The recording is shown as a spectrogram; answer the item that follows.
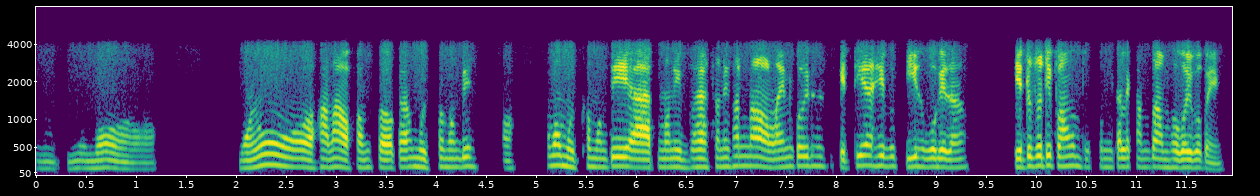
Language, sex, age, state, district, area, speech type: Assamese, male, 18-30, Assam, Majuli, urban, conversation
